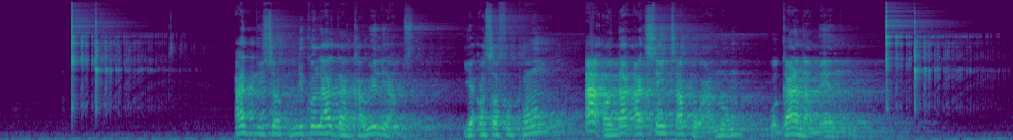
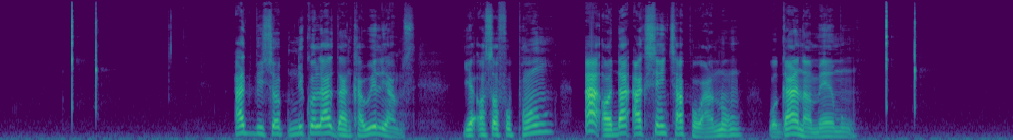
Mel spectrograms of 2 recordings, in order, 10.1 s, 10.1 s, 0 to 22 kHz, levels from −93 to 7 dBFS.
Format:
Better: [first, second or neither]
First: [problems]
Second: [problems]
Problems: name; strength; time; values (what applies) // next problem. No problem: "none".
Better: second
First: room echo; dies away in 1.6 s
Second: none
